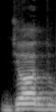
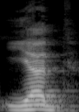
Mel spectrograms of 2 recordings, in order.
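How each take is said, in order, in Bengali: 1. শব্দটি j ধ্বনি দিয়ে শুরু হয়। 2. শব্দটি y ধ্বনি দিয়ে শুরু হয়। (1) "যদ বলবো না" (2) "ইয়া। অন্তস্তকে সবসময় আমরা ইয়া উচ্চারণ করি।"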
